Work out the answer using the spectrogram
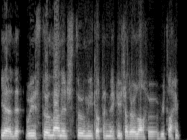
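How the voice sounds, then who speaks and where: A man's voice: medium pitch, little pitch movement, a little fast, dark tone, no room sound, soft background music. A man of twenty-one casually introduces himself over a video call. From Malta. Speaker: student, panel participant. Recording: dull, dry video-call audio.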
